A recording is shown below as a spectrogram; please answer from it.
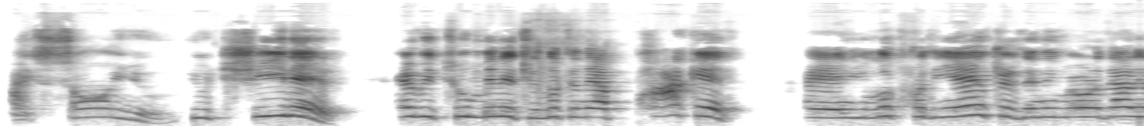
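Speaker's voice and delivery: loud, high-pitched tirade; angry accusation. Retold or imitated. Rebbe accusing pupil of cheating, angry.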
